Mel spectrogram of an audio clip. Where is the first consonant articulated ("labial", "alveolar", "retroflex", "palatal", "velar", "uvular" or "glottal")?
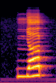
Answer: palatal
